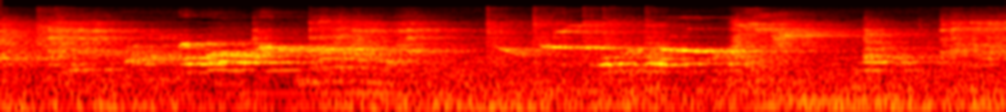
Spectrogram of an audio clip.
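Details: Contest-singing white-rumped shama, small with a very long tail, flicking it as it runs perches; short whistled phrases and a gliding descending whistle among harsh broadband rasps.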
